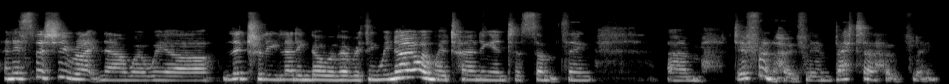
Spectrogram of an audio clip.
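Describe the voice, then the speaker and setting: A woman co-hosting a spoken energy healing session, talking in a halting, emotional way, with sighs and soft breathy asides. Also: medium pitch. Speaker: healing session practitioner and co-host. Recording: voice distant from the mic.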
